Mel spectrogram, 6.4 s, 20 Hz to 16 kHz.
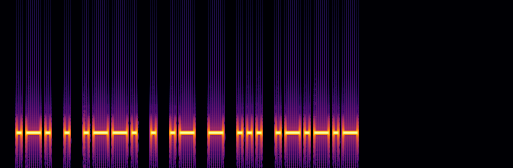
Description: Morse code, heard as a keyed tone, about 20 wpm, 700 Hz. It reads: REPEATS.
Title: Sentences with 6-Word Phrases - Spoken Beginning - 20wpm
